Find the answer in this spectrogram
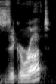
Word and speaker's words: ziggurat: these cities had one of these inside it's pronounced as ziggurat it's a temple so each city had a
